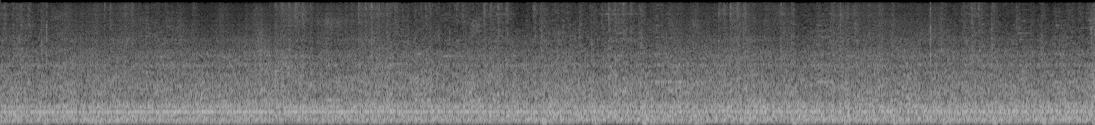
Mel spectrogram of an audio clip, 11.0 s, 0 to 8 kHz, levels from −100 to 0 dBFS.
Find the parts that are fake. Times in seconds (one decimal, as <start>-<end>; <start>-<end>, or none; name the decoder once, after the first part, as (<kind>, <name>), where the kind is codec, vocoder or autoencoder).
0.6-1.4 (codec, DAC); 1.8-3.9; 6.7-7.9; 8.3-9.4

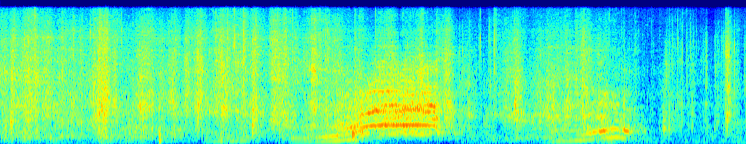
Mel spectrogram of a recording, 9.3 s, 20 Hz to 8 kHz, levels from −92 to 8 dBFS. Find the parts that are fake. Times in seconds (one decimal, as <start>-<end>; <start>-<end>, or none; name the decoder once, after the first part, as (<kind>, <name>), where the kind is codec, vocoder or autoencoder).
0.0-9.3 (codec, SNAC)

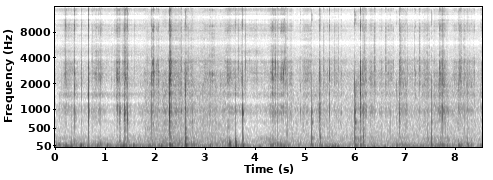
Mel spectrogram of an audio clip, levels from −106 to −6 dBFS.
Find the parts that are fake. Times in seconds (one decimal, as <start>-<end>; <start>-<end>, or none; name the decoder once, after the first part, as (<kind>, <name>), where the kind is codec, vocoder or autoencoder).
0.0-1.8 (codec, SNAC); 3.4-4.6

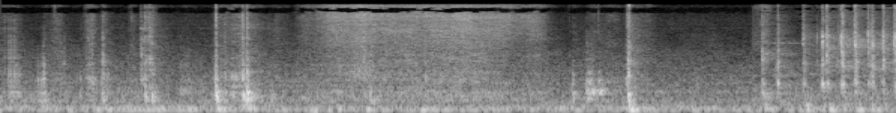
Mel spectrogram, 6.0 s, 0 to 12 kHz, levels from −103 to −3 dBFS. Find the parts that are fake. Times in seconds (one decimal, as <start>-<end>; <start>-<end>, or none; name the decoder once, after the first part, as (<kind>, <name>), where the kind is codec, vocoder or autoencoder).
0.5-2.1 (vocoder, BigVGAN v2); 3.3-5.0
